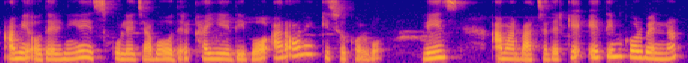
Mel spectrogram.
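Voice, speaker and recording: A woman's voice: a little high, moderate pace, vocal fry, a little mellow, slightly rough, heavily acted. Woman voicing a stubborn young bride. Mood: pleading. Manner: pleading, indignant.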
